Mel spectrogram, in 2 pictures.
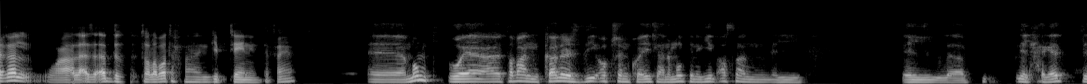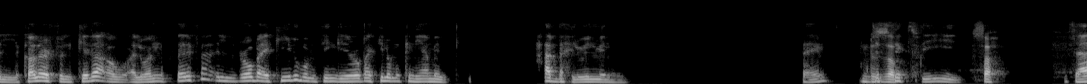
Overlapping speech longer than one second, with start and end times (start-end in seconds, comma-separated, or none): none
